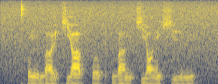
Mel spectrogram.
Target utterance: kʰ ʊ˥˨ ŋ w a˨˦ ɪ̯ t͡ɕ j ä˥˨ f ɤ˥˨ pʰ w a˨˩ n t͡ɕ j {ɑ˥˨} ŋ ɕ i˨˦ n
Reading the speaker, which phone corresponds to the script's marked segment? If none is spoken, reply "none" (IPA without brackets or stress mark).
ɑ˥˨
